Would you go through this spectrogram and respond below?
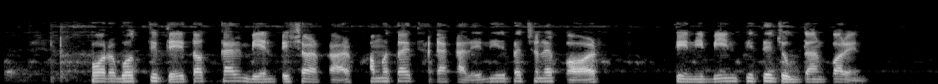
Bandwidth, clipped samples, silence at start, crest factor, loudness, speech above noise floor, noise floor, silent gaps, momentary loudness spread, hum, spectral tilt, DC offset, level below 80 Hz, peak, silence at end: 8 kHz; under 0.1%; 0.05 s; 18 dB; -18 LUFS; 48 dB; -67 dBFS; none; 7 LU; none; -4 dB/octave; under 0.1%; -60 dBFS; -2 dBFS; 0.75 s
